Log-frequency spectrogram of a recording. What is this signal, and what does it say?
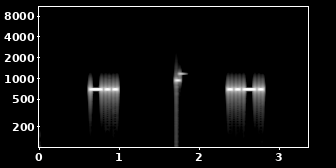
Morse code, heard as a keyed tone, about 25 wpm, 700 Hz. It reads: D F
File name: Single Character (Letter:Number:Punctuation:Prosign) - Rapid-Fire - 25wpm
